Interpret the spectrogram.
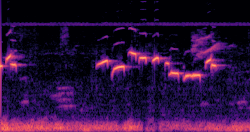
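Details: White-rumped shama singing, played to rouse a shama that sings too little: a run of bright whistled slurs stepping downward and back up, over a steady low rumble of background noise.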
